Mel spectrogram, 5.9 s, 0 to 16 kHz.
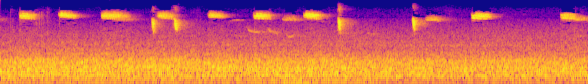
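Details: Spotted flycatcher at a nest in the Moscow region, July 2023, during feeding: around a dozen high, thin, squeaky notes in irregular bursts, mixed with several sharp clicks or snaps, over low steady background hiss.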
